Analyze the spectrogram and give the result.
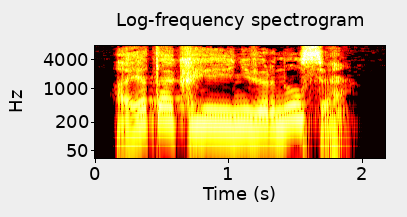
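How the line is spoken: Answered with heavy sigh. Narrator (Russian): ответил Керрик, тяжело вздохнув

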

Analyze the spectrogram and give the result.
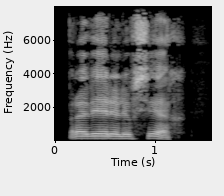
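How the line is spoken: Weary inquisitor speaking. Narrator (Russian): сказал инквизитор, устало

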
